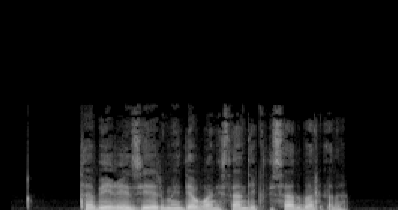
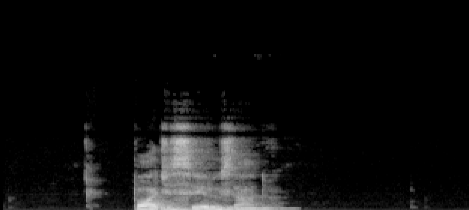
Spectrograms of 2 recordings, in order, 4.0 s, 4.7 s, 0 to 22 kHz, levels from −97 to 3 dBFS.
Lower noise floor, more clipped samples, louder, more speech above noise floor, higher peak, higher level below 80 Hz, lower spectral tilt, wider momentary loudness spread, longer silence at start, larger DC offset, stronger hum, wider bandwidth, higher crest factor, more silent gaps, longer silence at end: about the same, -79 dBFS vs -82 dBFS; neither; second, -27 LUFS vs -18 LUFS; second, 52 dB vs 65 dB; second, -12 dBFS vs -4 dBFS; second, -76 dBFS vs -62 dBFS; first, -7.5 dB/octave vs -5 dB/octave; second, 8 LU vs 11 LU; about the same, 0.8 s vs 0.85 s; neither; neither; first, 11 kHz vs 9.6 kHz; about the same, 16 dB vs 18 dB; neither; second, 0.55 s vs 1.85 s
